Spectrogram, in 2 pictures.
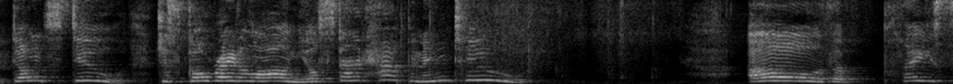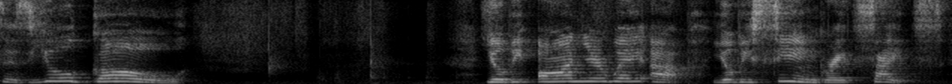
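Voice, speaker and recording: A woman reading rhyming verse aloud for children in an expressive, dramatic way, drawing out certain words. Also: sits high. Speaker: children's read-aloud reader.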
